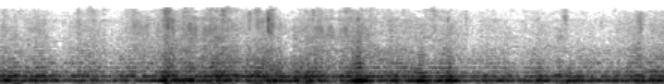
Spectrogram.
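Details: Honey bees buzzing in a steady low drone, a deep hum with a clear overtone above it, slightly wavering in loudness with a few brief pulses of stronger buzz.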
